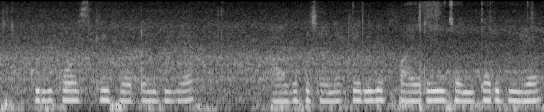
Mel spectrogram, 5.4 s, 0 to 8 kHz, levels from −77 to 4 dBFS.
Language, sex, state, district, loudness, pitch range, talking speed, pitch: Hindi, female, Punjab, Kapurthala, -16 LUFS, 205-220 Hz, 145 wpm, 215 Hz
